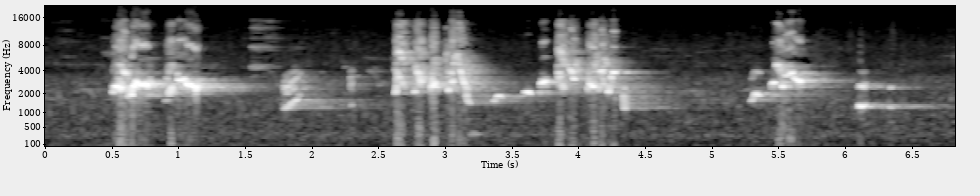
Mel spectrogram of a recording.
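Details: Budgerigar giving a busy, fluent warble: scratchy chirps, clicks and drawn-out nasal notes come in several dense bursts separated by short silences.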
